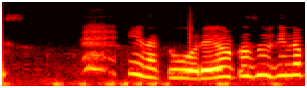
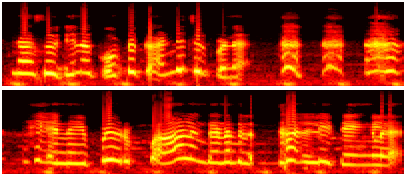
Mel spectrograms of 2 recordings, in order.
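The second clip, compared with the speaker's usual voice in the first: tearful pleading; 5 semitones higher than usual. Acted. Daughter pleading with mother, crying.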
